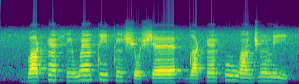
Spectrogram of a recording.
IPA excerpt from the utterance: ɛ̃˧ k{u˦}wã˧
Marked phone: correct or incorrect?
correct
